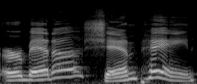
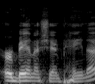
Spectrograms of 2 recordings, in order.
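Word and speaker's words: Urbana-Champaign: the university of illinois urbana champaign which i always want to pronounce urbana champagna because i just feel like that would be better but oh i see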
